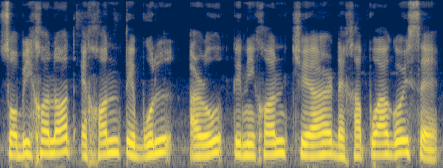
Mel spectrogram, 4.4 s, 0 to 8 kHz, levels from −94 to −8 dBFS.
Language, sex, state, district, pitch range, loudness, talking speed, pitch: Assamese, male, Assam, Sonitpur, 150-175 Hz, -10 LUFS, 120 wpm, 160 Hz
